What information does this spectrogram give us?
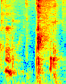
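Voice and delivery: breathy whispered exclamation; whispering. Real, not acted. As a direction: whisper it after sneezing. After sneeze, whispered.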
